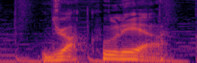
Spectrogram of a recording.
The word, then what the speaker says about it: Draculea: Vlad Draculea is what it is.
